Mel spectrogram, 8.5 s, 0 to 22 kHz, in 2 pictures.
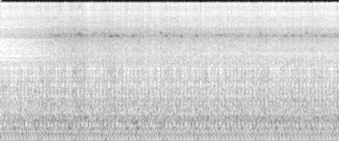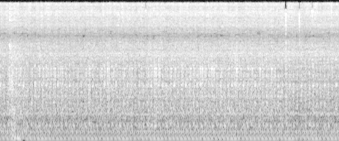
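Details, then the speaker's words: Smart Fortwo 450 CDI 0.8 l diesel just after turbo cartridge replacement with three turns of preload: even diesel clatter at steady idle, no whistle, scrape or surging from the turbo; turbo spinning with oil pressure, normal idle. "Yeah, turbo is spinning. Turbo is spinning. It's got oil pressure by now. So that's good to see."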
